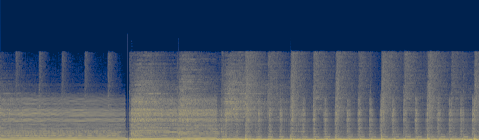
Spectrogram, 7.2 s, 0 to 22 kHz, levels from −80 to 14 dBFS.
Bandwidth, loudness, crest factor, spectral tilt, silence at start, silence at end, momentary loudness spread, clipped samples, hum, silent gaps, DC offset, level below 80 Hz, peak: 14.5 kHz; -13 LUFS; 12 dB; -4.5 dB/octave; 0 s; 0 s; 3 LU; under 0.1%; none; none; under 0.1%; -20 dBFS; 0 dBFS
